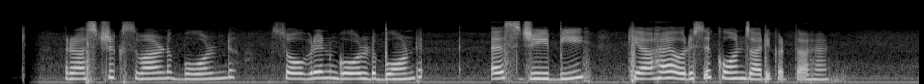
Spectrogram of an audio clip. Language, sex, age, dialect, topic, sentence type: Hindi, female, 18-24, Hindustani Malvi Khadi Boli, banking, question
